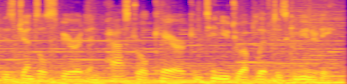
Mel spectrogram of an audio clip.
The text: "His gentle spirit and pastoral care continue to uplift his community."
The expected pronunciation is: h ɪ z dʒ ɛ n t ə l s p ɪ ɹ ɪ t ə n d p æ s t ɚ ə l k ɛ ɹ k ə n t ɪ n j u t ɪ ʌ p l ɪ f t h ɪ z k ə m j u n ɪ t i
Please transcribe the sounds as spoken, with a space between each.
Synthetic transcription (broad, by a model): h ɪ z dʒ ɛ n t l s p ɪ ɹ ɪ t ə n p æ s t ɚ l k ɛ ɹ k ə n t ɪ n j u t ɪ ʌ p l ɪ f t h ɪ z k m j u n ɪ t i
